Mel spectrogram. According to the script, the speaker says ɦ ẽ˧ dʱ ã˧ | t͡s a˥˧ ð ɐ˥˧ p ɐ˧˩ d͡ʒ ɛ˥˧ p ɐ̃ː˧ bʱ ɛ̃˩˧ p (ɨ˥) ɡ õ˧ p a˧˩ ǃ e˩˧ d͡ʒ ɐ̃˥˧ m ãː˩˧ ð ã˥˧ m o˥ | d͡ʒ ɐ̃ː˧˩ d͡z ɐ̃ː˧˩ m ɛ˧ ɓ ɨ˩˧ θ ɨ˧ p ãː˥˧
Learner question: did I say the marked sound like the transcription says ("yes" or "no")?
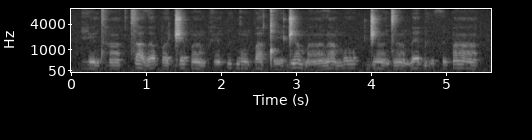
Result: yes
